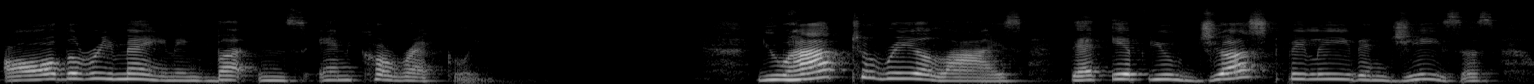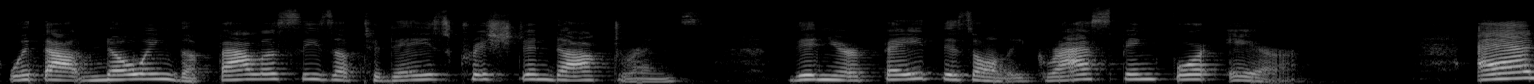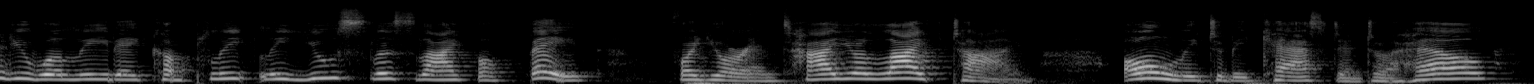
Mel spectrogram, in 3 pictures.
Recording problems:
wrong speed, natural pitch; too slow; 0.5 times normal speed

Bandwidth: 15 kHz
